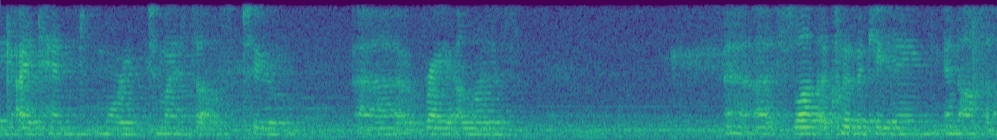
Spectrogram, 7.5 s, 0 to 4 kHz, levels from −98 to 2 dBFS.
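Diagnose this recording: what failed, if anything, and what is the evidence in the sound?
Nothing failed: the sound gives no evidence of a fault at any stage.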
